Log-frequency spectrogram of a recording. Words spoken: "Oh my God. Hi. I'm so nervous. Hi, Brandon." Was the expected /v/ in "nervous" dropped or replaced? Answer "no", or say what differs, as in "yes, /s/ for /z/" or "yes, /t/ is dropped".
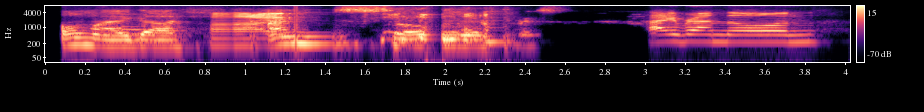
yes, /v/ is dropped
